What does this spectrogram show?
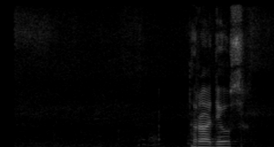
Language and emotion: Russian, neutral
